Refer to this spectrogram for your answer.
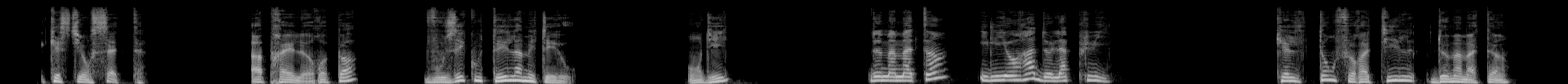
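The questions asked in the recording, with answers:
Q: Quel temps fera-t-il demain matin ?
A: de la pluie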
